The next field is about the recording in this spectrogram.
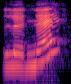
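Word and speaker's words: le nez: the next one is lennae i don't know if you notice that i don't pronounce the zed so repeat after me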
